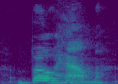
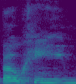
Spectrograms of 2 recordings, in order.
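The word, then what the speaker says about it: Bohème: art gallery it's called indy bohem that's probably the correct pronunciation earlier i said boheme but i will southernize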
